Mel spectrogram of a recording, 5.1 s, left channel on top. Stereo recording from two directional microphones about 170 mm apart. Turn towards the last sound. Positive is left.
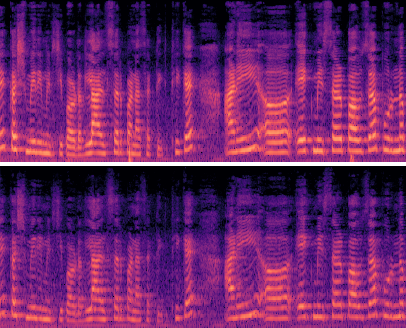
turn(degrees=30)  # may be behind; listen again after turning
